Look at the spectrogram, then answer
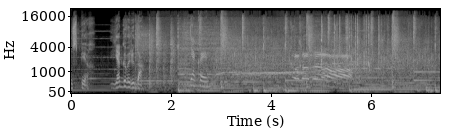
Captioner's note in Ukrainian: оплески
